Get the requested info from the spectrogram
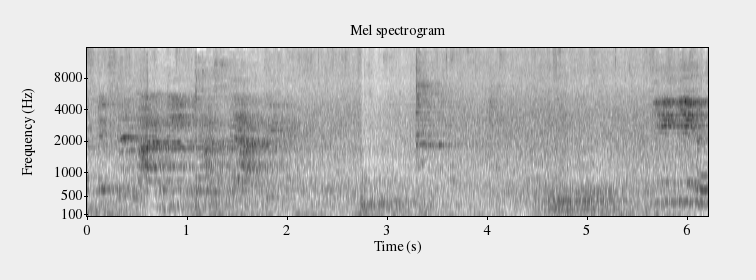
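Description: Children's voices speaking into a microphone in a large hall, heard twice: about a second in and again near the end. A steady low hum runs underneath.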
